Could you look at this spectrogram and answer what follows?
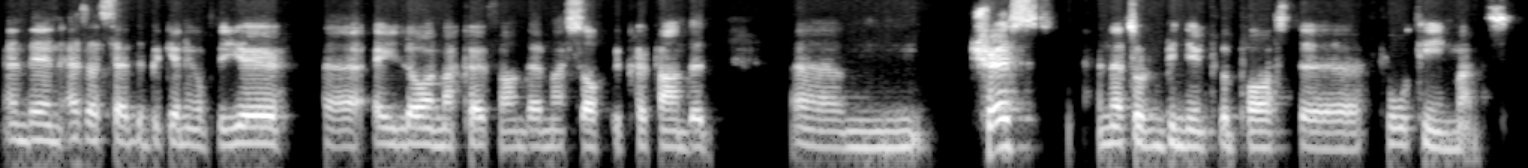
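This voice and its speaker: South African man, halting, dry sound. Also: fairly low pitch, flat delivery, no room sound, muffled recording. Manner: talks in short bursts with many "um" and "uh" pauses. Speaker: guest, startup CEO. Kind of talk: casual interview talk.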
